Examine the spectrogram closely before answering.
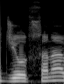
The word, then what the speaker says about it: ज्योत्सना: बहुत ठीक वैसे ही ज्योत्सना भी बहुत पूछा जाता है शुद्ध क्या है जोत सन यानी जो आधा टी एस एन जोत सन जागृत शब्द शुद्ध है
